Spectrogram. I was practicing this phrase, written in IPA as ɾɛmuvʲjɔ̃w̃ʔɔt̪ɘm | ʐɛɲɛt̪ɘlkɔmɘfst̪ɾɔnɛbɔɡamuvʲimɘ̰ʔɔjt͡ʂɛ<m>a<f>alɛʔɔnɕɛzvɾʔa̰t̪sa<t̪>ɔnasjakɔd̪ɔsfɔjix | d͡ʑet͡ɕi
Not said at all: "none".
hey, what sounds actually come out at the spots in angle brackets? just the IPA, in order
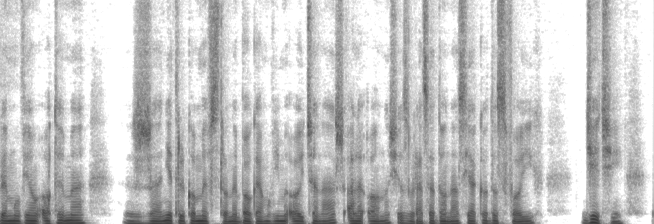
n, ʂ, d̪

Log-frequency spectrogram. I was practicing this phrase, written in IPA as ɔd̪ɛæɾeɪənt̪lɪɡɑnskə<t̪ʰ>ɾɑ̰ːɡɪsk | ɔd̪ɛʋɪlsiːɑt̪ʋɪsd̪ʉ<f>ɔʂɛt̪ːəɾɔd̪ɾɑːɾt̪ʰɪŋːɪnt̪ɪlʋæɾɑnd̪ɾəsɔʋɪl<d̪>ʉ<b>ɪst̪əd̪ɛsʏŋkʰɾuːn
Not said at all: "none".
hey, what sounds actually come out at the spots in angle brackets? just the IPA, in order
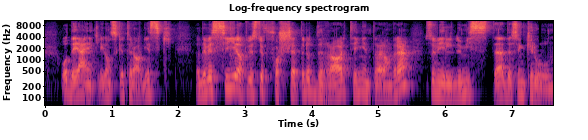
t̪ʰ, f, d̪, m

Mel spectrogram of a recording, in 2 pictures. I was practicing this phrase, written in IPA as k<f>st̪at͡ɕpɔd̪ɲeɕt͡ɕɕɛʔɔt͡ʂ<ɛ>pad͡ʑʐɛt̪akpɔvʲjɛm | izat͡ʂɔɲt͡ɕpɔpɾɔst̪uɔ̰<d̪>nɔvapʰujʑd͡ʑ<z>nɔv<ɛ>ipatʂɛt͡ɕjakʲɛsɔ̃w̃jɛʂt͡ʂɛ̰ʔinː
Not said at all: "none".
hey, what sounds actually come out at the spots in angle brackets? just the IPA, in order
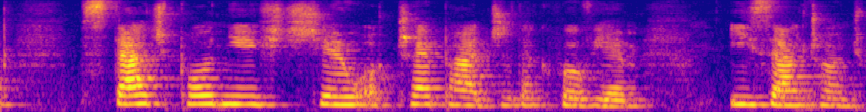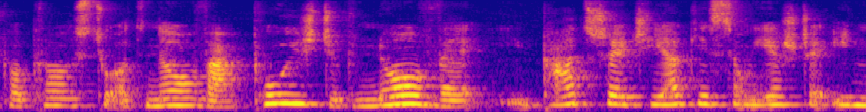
f, ɛ, d̪, v, ɛ

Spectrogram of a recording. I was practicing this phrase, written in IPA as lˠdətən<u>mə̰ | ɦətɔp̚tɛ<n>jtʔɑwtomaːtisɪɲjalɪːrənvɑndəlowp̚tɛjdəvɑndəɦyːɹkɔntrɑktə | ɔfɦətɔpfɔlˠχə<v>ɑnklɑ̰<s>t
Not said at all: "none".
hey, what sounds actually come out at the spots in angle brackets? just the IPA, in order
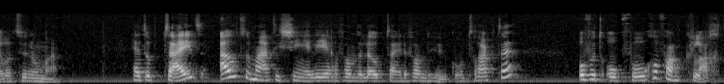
u, none, v, χ

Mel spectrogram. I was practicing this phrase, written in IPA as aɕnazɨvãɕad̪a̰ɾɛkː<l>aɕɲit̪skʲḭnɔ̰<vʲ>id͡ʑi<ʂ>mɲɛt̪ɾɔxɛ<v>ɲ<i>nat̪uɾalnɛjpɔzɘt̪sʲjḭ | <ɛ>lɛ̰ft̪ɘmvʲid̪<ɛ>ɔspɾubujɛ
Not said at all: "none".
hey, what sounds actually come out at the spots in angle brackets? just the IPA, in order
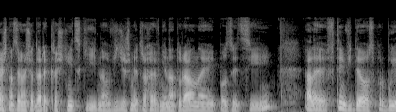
ɾ, vʲ, ʂ, v, ɛ, a, ɛ

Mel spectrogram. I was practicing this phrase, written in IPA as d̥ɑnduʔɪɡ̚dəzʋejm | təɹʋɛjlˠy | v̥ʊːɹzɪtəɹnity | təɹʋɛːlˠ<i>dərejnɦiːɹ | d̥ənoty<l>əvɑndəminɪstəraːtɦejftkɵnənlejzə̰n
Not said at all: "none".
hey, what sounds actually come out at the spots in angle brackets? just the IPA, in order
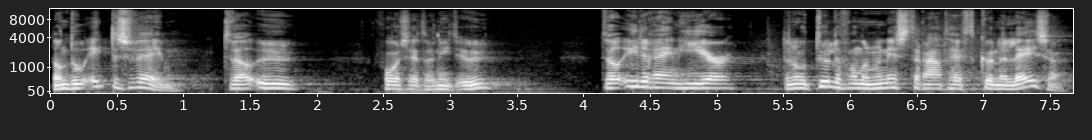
i, l

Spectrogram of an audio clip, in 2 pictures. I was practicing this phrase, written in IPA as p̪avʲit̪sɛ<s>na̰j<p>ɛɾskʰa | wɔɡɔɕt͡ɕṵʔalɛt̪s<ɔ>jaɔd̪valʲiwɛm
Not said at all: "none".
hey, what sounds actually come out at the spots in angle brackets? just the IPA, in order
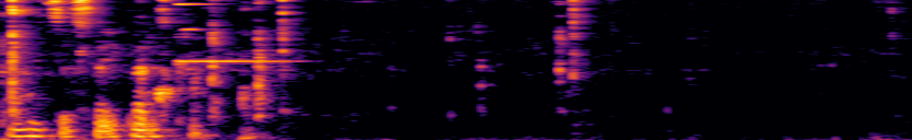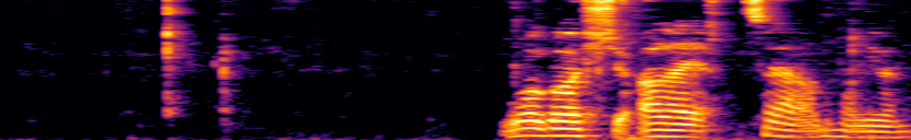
s, p, ɔ

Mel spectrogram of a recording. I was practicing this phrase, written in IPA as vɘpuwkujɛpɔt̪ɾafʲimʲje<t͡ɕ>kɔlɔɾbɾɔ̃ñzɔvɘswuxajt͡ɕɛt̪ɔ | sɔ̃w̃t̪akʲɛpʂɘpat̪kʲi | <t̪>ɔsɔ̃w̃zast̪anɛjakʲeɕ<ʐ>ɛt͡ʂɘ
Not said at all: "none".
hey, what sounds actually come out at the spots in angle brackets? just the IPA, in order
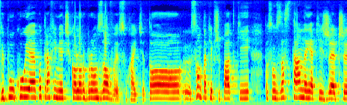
t͡ɕ, t̪, ʐ

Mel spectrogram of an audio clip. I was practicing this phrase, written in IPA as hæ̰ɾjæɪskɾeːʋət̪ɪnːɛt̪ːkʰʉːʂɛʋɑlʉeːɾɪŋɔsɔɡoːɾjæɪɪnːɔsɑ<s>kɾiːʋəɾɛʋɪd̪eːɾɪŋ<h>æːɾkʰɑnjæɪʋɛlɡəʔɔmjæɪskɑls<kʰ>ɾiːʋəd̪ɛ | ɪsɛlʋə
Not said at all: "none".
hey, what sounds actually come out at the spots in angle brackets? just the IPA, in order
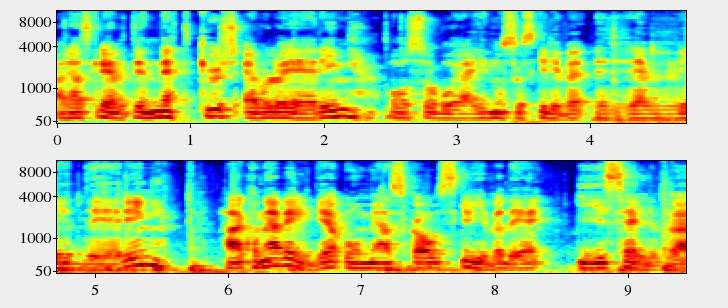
s, h, k

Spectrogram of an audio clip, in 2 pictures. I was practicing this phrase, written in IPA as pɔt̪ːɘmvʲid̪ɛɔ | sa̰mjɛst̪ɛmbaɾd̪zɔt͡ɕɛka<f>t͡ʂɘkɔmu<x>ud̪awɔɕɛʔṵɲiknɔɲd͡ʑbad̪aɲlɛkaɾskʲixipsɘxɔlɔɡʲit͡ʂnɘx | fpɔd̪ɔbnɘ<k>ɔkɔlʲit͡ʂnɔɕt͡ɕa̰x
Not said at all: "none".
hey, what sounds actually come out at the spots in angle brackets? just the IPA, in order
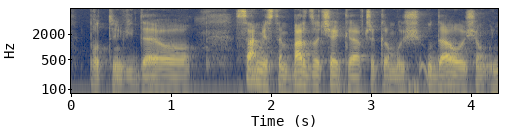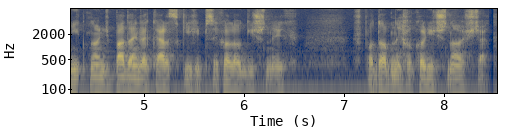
f, ɕ, x

